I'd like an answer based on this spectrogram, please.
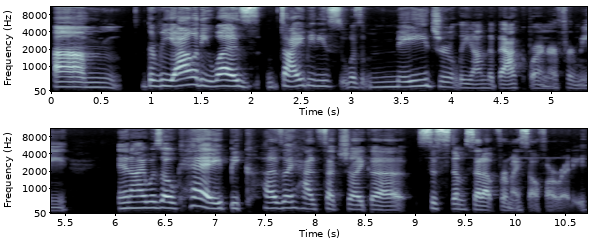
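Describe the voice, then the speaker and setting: A woman's plain, everyday voice, at medium pitch and a moderate pace, comes through on a very clean recording with a silent background. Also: lively intonation. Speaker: podcast co-host, mental health counselor. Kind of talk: casual chat. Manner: laughs often.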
